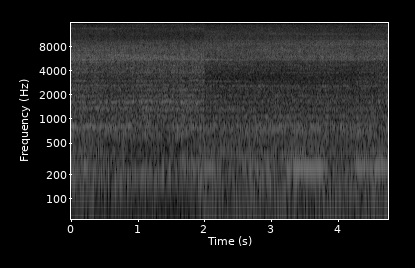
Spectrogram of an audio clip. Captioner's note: saw whirring continues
